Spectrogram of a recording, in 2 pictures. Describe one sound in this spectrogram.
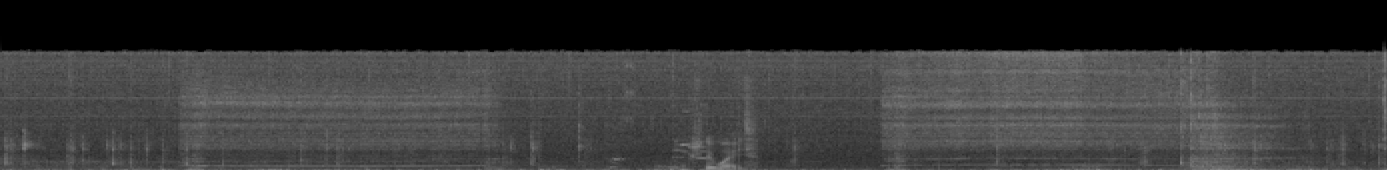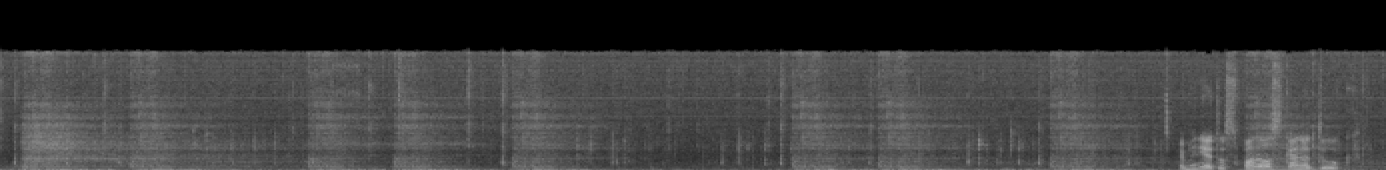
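Keyboard keys click softly under quick fingers.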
